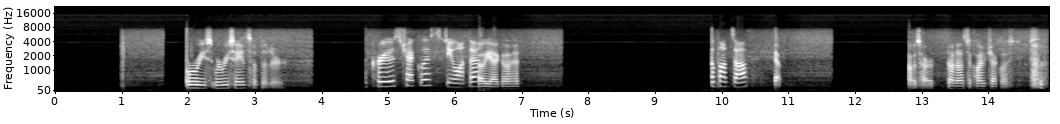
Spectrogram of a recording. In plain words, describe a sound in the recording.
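A young woman speaks over an aircraft intercom.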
